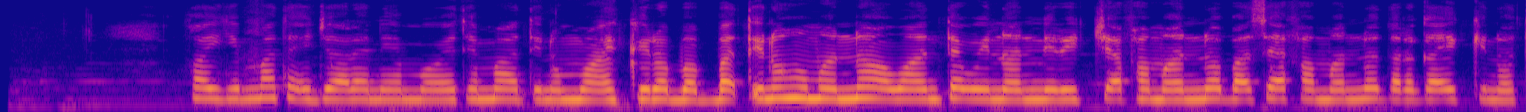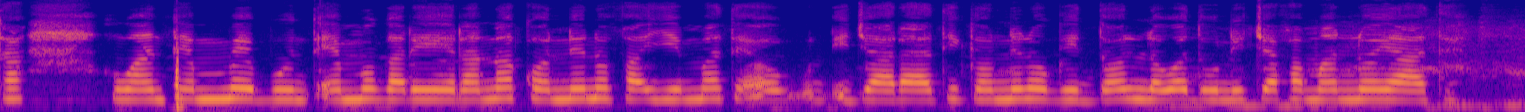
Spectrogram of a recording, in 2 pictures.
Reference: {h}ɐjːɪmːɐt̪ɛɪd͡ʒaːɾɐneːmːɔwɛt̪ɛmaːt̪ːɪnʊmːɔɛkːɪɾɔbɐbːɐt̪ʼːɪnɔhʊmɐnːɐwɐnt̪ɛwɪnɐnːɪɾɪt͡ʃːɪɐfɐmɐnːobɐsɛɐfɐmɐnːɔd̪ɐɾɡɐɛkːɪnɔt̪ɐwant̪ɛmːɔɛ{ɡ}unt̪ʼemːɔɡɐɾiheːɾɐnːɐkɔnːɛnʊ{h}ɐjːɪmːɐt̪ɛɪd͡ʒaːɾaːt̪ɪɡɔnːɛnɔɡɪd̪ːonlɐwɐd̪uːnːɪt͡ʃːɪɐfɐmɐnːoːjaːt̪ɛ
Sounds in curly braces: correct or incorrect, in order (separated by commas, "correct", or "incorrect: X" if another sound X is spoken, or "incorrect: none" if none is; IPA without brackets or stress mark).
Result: incorrect: f, incorrect: b, incorrect: f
